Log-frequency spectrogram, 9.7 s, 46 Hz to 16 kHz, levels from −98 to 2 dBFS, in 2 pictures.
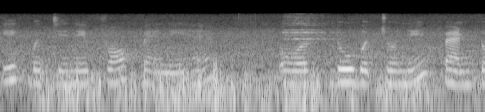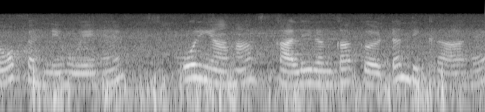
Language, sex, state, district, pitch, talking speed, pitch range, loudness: Hindi, female, Punjab, Pathankot, 210 Hz, 140 wpm, 195-235 Hz, -18 LUFS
